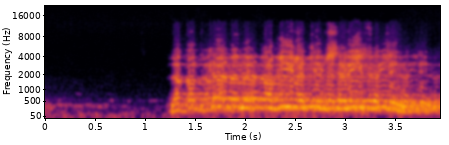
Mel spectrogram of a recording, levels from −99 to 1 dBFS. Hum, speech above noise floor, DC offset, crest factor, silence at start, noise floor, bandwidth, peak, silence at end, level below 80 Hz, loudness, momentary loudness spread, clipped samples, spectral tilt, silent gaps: none; 38 dB; under 0.1%; 14 dB; 1.25 s; -58 dBFS; 12 kHz; -8 dBFS; 0 s; -54 dBFS; -20 LUFS; 6 LU; under 0.1%; -4.5 dB/octave; none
